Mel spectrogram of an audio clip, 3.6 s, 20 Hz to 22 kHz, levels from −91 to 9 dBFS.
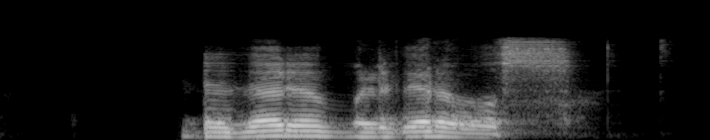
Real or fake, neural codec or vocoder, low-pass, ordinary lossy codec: fake; codec, 44.1 kHz, 1.7 kbps, Pupu-Codec; 7.2 kHz; AAC, 48 kbps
